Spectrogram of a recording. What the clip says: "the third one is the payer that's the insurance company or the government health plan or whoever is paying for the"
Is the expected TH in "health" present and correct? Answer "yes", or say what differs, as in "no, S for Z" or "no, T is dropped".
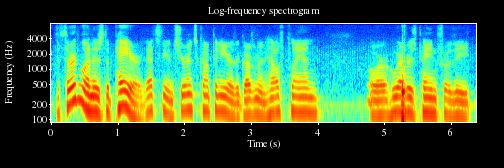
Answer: yes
